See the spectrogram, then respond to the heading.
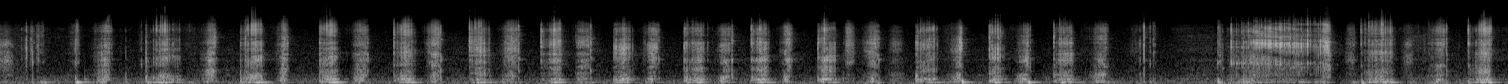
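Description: A pink-handled needle tool pokes and scratches the surface of a solid white polyethylene foam block held in the other hand. Dozens of short, bright, crackly scratches come in a quick, steady rhythm, with a longer continuous scrape near the end. Each scratch is dry and stops almost at once.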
